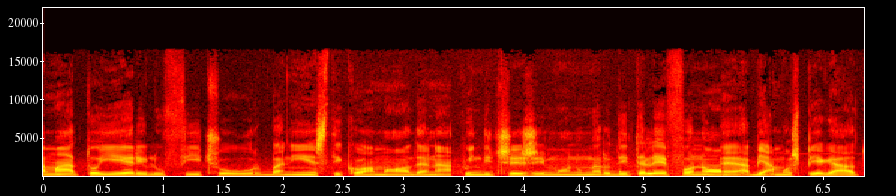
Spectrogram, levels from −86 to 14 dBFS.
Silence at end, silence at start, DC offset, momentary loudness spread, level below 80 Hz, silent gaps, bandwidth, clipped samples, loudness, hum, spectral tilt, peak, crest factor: 0.05 s; 0 s; under 0.1%; 7 LU; -60 dBFS; none; 17 kHz; under 0.1%; -15 LUFS; none; -3.5 dB/octave; 0 dBFS; 14 dB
